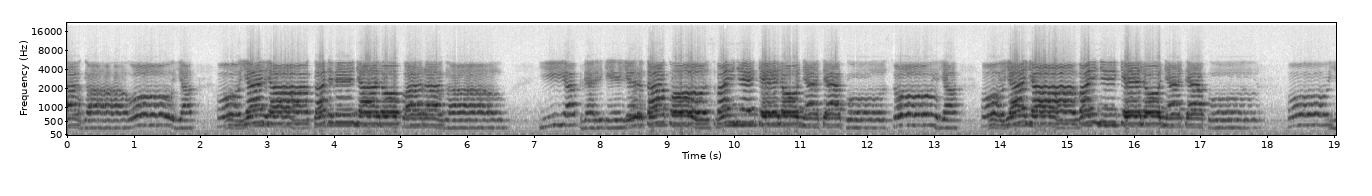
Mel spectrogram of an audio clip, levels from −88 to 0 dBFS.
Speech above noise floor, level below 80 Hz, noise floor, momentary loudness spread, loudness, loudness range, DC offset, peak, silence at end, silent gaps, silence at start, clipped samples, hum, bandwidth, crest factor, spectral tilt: 28 dB; -48 dBFS; -43 dBFS; 12 LU; -16 LUFS; 4 LU; under 0.1%; -4 dBFS; 0 s; none; 0 s; under 0.1%; none; over 20 kHz; 12 dB; -3 dB/octave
